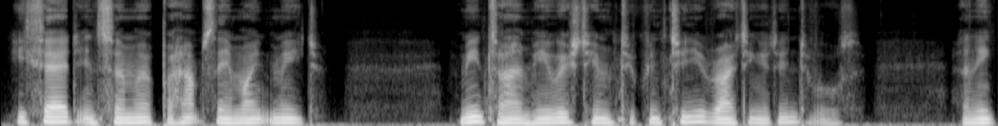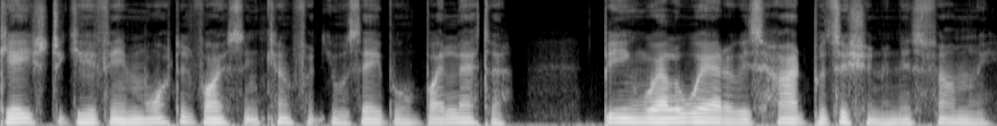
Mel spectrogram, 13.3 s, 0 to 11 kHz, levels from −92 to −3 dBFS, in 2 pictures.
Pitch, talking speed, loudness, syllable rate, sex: 105 Hz, 185 wpm, -20 LUFS, 5.7 syllables/s, male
